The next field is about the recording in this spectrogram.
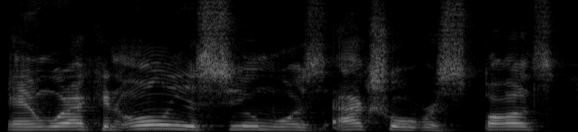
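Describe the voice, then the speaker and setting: A man with a raspy voice hosting his own news commentary show, earnest and measured, with frequent "uh" fillers. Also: high-pitched, steady tone, fairly bright tone.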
